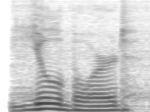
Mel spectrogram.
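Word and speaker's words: julebord: the Christmas season called yield board yeah I just said it right this time because I've heard of yule like j-u-l-e begins December 3rd filling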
